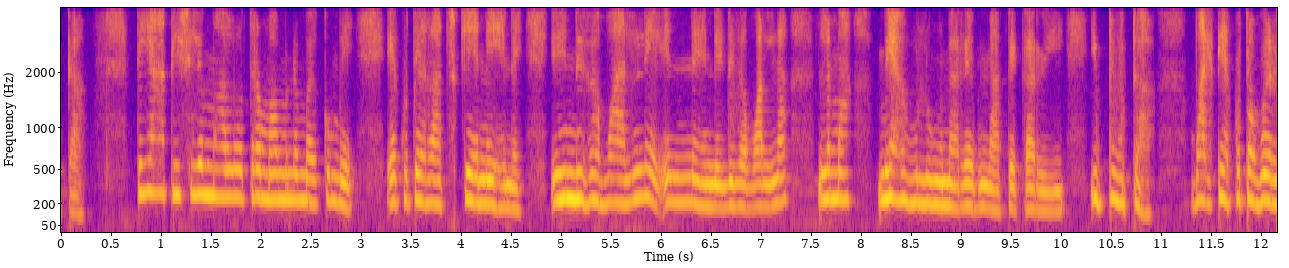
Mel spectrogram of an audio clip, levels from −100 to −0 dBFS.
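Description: No technical faults can be heard anywhere in the recording. The speech audio carries on without any event that calls for comment.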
